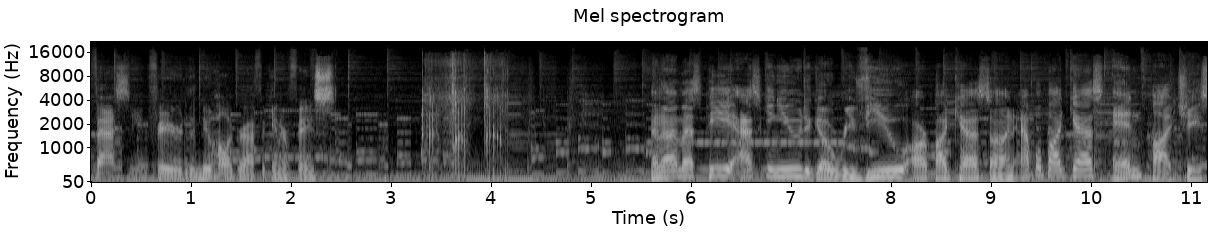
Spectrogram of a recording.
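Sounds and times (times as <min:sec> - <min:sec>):
speech: 0:00.0 - 0:02.7, 0:05.6 - 0:11.1
person snorting like a pig: 0:03.3 - 0:04.4.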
